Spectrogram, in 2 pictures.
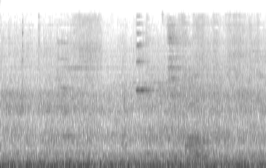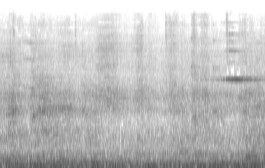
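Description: Double-stack intermodal container train rolling past on its well cars, a steady low rumble of steel wheels on rail. A few short, high wheel squeals cut through, the clearest about ten seconds in.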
